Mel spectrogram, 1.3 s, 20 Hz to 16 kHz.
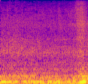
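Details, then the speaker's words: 1971 Chevy C10 V8 after bolting back up a bolt that had come out of its threads and nearly caused a tow-home failure; deep even rumble, clean rev, no metallic scraping or ticking; normal start and rev. "just like new that was just before it being a show stopper right there"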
